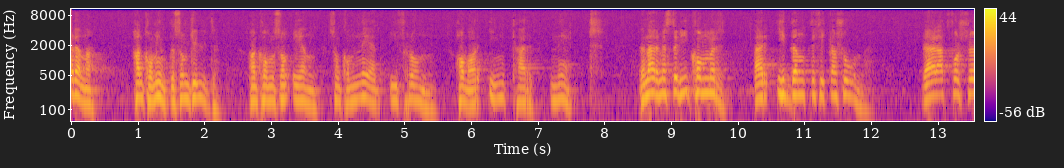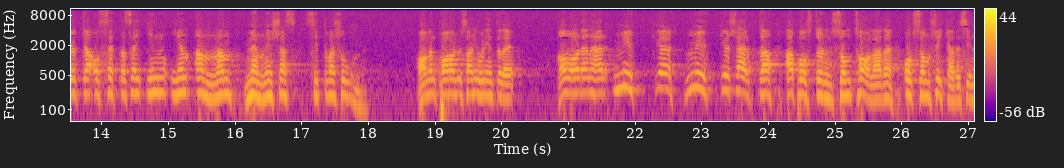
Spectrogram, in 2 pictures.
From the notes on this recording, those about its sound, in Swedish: Inspelad vid kvällsmötet vid Nyhemsveckan i Mullsjö 16 juni 1994.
